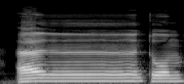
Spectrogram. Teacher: Antum ada nun sukun bertemu dengan Ta Maka ini bacaan Ikhfa cara membacanya adalah samarkan nunnya kepada huruf ta bukan dengan dengung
